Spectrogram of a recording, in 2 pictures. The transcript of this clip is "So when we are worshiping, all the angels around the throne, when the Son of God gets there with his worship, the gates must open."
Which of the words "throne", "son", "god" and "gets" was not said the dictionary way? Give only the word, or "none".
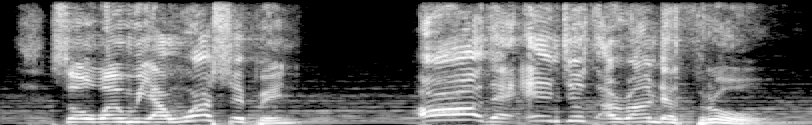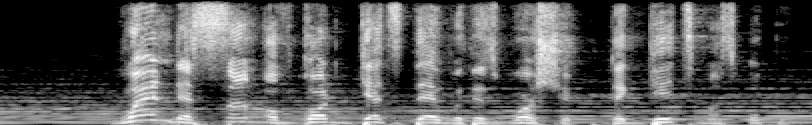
none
